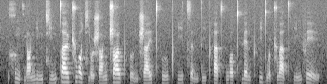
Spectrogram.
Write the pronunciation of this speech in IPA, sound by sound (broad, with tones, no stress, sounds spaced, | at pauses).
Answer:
x ʊ˥˩ ŋ t̪ j ɑ˧˥ ŋ i˧˥ n t͡ɕ i˧˥ n t̪ a˥ ɪ̯ ʈ͡ʂ w ɔ˥˩ t͡ɕ j o˩ ʊ̯ ʂ ɑ˧˥ ŋ ʈ͡ʂ ɑ˥ ʊ̯ pʰ ʊ̰˨˩ ŋ ʂ a˧˥ ɪ̯ t̪ʰ u˧˥ pʰ i˧˥ t͡s ə̰˨˩ n t̪ i˧˥ pʰ ä˥˩ t̪ʰ w ɔ˥ t̪ʰ ɥ ɛ˥˧ n pʰ i˥˩ t̪ w ɔ˩ ʈ͡ʂ w ä˥˩ t̪ʰ i˧˥ n f e˥˩ ɪ̯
